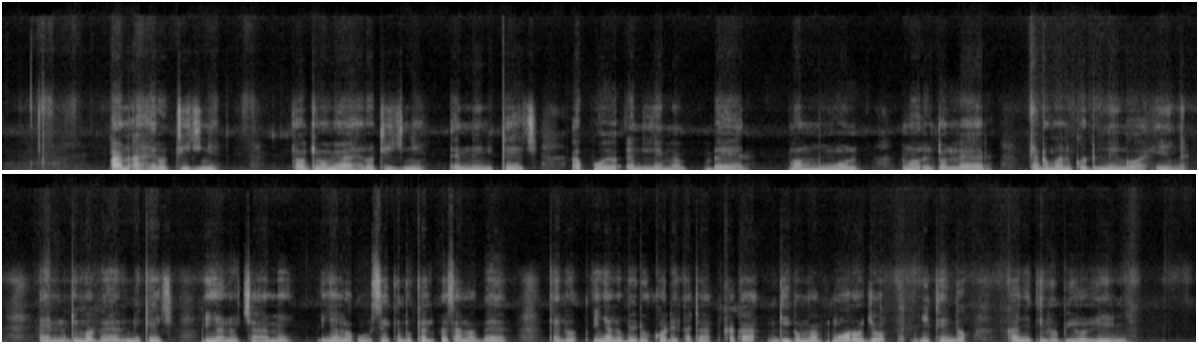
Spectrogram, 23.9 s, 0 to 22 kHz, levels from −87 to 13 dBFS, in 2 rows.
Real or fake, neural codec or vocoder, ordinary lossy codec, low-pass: fake; codec, 44.1 kHz, 2.6 kbps, SNAC; none; none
